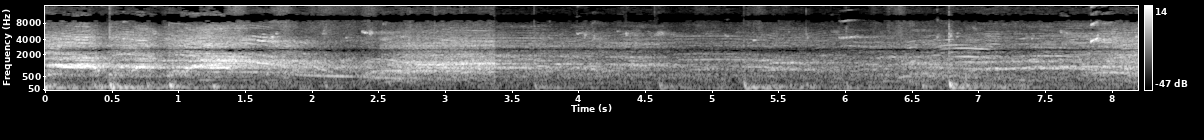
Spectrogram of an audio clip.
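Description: Basketball dribbled on a gym's hardwood floor, a few scattered thumps, over the noise of a crowd in the bleachers. The crowd is loudest in the first second or so.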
